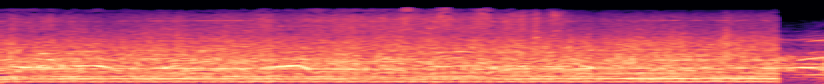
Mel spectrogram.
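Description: Water cannon truck's engine running in a steady low hum under the loud, even hiss of its water jet, with people shouting in the crowd. The sound cuts off abruptly just before the end.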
